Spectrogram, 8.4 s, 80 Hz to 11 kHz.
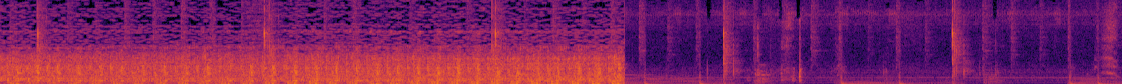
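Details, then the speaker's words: Peugeot 207 1.6 petrol running unevenly: rough lumpy misfire about three pulses a second, code P1340 pointing to a faulty cylinder 4 ignition coil, fixed by replacing the coil. "On a Pujo 207 petrol 1.6, the engine started running unevenly. The computer shows an error."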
